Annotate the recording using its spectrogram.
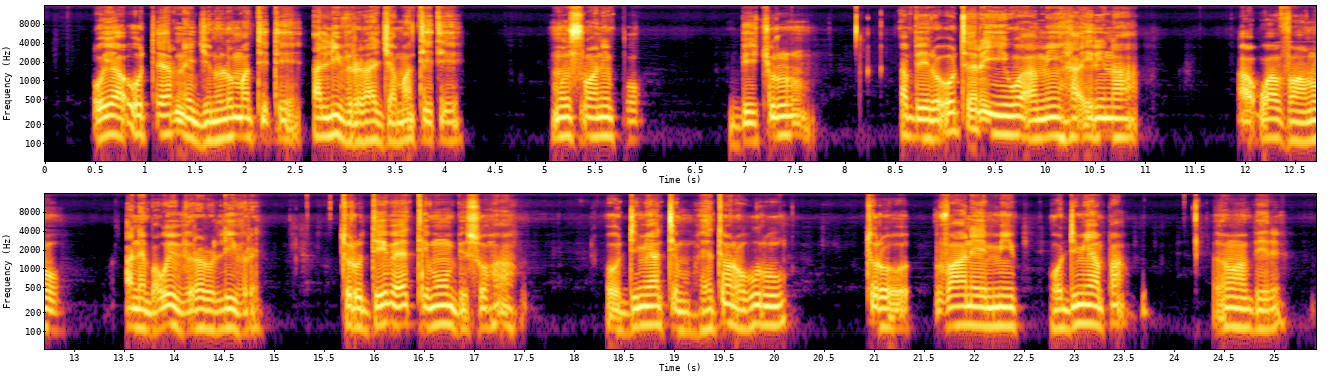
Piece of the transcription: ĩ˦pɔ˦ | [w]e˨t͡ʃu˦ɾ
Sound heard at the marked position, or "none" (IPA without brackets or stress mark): b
